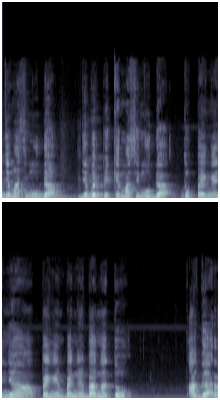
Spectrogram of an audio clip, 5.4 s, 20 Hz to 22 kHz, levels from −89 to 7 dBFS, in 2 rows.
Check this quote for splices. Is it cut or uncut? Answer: cut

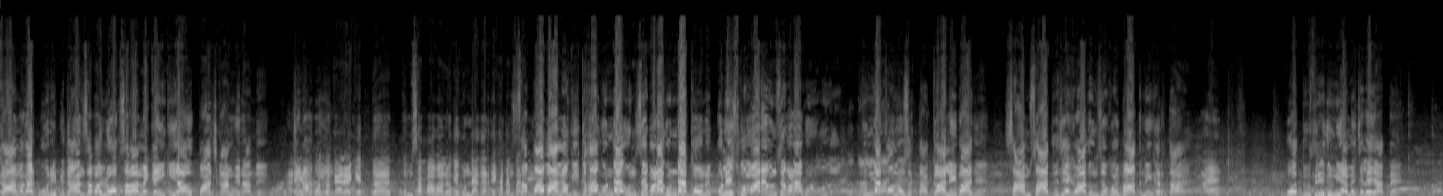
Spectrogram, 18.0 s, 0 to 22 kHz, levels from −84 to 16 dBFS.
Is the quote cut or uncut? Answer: uncut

